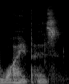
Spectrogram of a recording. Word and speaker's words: Ypres: And we used the British soldiers, they used to call it wipers because it's spelled YPRES, and but that's featured in the game, so that was really quite interesting.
